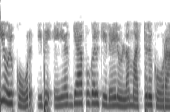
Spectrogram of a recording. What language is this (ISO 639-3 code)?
mal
